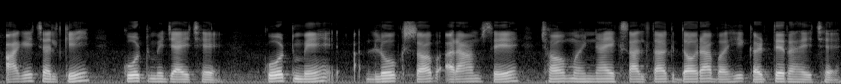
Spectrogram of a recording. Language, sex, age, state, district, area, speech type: Maithili, male, 18-30, Bihar, Purnia, rural, spontaneous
